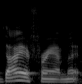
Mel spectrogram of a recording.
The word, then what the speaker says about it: diaphragm: And the diaphragm, that's spelled kind of funny, so don't think it's a spelling error, but it's Diaphragm. I always forget that G at the end, but it's a dome shaped muscle that helps you breathe.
